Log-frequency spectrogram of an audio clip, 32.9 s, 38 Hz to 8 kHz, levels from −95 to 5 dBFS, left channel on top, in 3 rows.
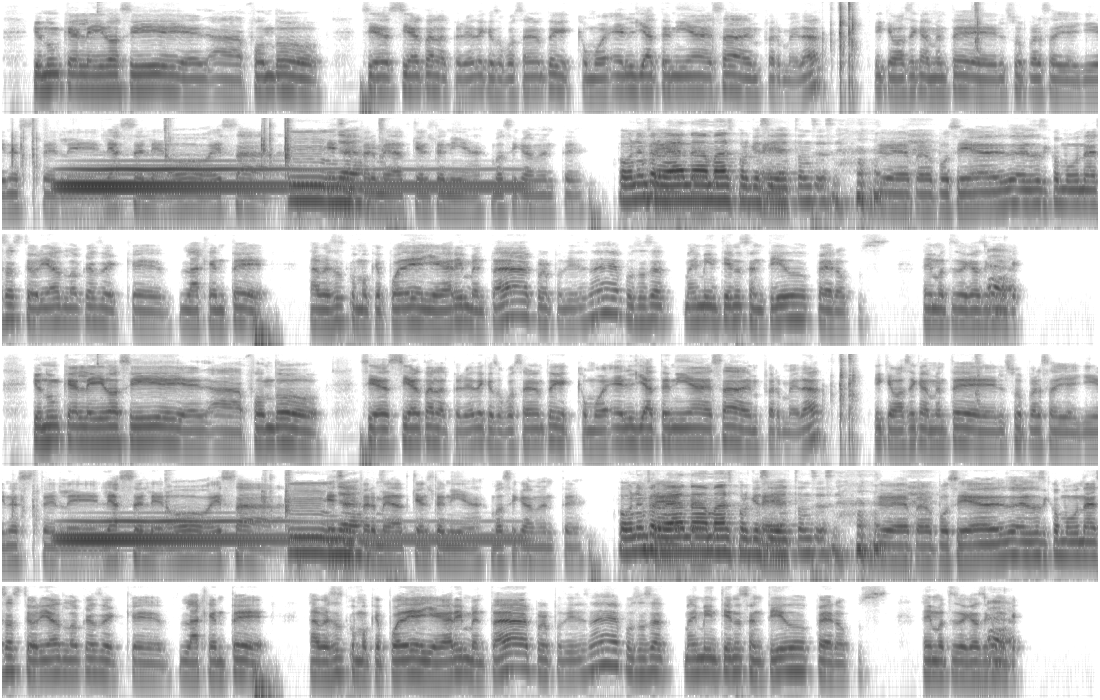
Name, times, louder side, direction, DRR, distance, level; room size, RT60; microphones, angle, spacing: voice 1, 0.0-3.2 3.6-8.2 8.7-13.8 14.2-16.8 17.5-18.0 18.6-18.8 19.6-24.5 25.0-30.7 31.1-32.1, right 3 dB, 85° right, 0.8 m, -36 dB
sound 1, 7.1-7.2 8.2-9.4 9.7-10.2 10.8-12.0 12.6-12.7 13.0-13.1 13.5-13.9 14.3-14.4 14.7-15.3, left 6 dB, 65° left, 0.8 m, -43 dB
sound 2, 11.4-16.3, left 3 dB, 30° left, 0.6 m, -29 dB
voice 2, 13.8-14.6 17.1-20.1 31.8-32.1, equal, 30° right, 0.8 m, -30 dB
4.0 x 2.4 x 4.6 m
head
